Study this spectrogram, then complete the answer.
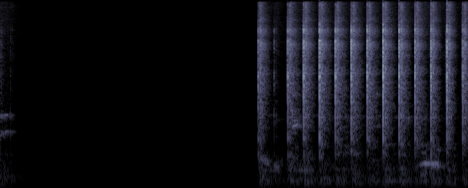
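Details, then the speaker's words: Replacement electric igniter for a Rays gas stove, bench-tested on a battery before fitting: crisp, evenly spaced snapping about three clicks a second with no misses; igniter sparks normally. "kalau ini sudah ada keluar maka berarti ini normal seperti ini ini pada yang Plus"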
